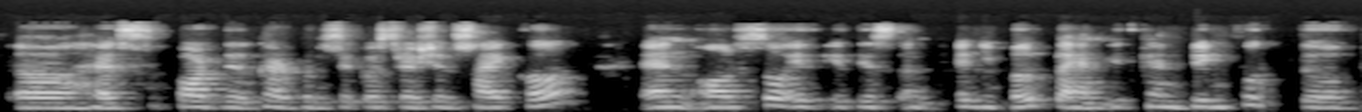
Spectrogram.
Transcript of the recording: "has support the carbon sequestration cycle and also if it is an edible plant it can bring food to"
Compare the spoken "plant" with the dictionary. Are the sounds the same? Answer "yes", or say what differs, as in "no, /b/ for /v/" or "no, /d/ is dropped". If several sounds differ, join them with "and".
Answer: no, /t/ is dropped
